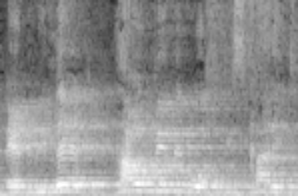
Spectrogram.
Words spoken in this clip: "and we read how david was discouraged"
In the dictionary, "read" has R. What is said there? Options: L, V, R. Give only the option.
L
